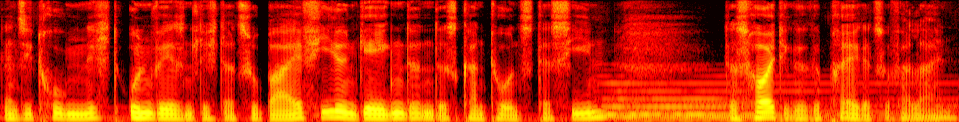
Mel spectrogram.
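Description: An actor playing a pensive, solitary man musing over facts in a literary radio play, with a gravelly voice and measured, deliberate delivery. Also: on the low side, dark tone, faint music behind.

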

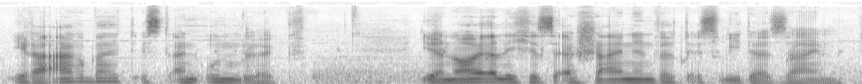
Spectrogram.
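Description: An actor playing a grave man of moral conviction in a German radio play, speaking formally and deliberately. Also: medium pitch, expressive, slight background noise, lightly acted. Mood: accusing.

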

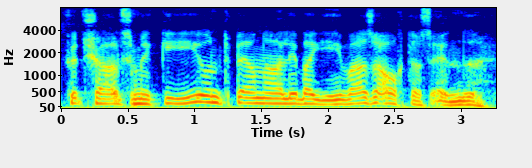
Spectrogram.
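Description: An actor playing a cynical, world-weary investigator who narrates a radio drama in a dry, laconic, husky voice. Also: male voice, a little high, normal speed, music in the background, close to an everyday voice. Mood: dry narration. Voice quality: gravelly, husky. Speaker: narrator and lead character. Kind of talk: hard-boiled radio drama narration and dialogue.

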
